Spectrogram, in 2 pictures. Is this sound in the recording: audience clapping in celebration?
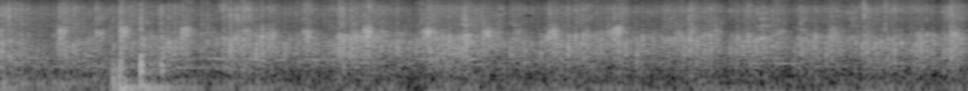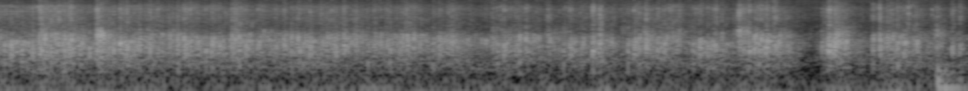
yes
